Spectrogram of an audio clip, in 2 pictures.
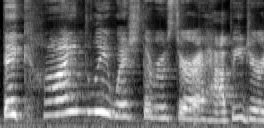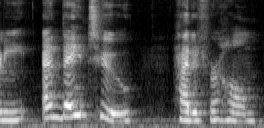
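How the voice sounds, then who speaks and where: A woman teacher reading a picture book aloud to young children, expressive and instructional, pausing to put questions to them. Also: high voice. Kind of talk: animated read-aloud storytelling with questions to young learners.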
